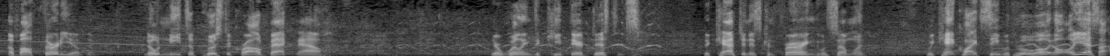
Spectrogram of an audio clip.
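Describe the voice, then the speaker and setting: An actor playing a frantic radio field reporter in a drama, stammering through a breathless eyewitness account of an alien attack. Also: male voice, a little high, a little hiss or hum, natural voice. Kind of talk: radio drama acting, live news report.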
